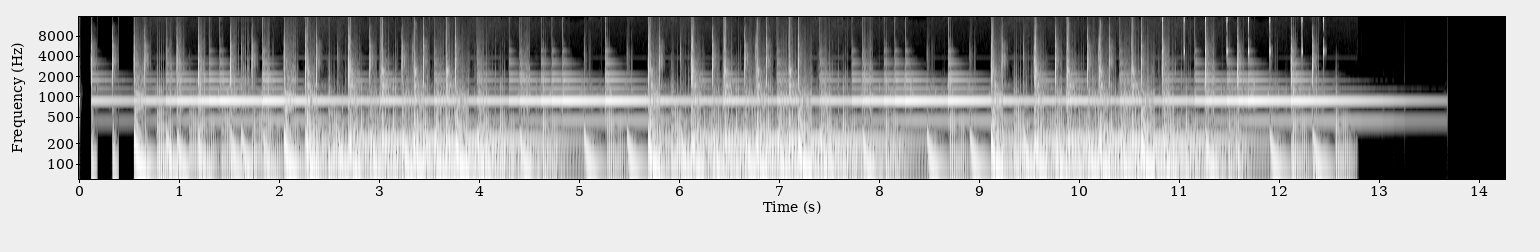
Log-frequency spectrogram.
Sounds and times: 0.1s drums 12.6s
0.6s synth 13.1s

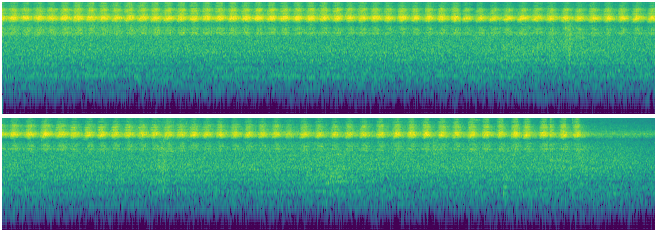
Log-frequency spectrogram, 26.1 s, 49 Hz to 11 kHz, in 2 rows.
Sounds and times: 0.0s cicadas 26.1s

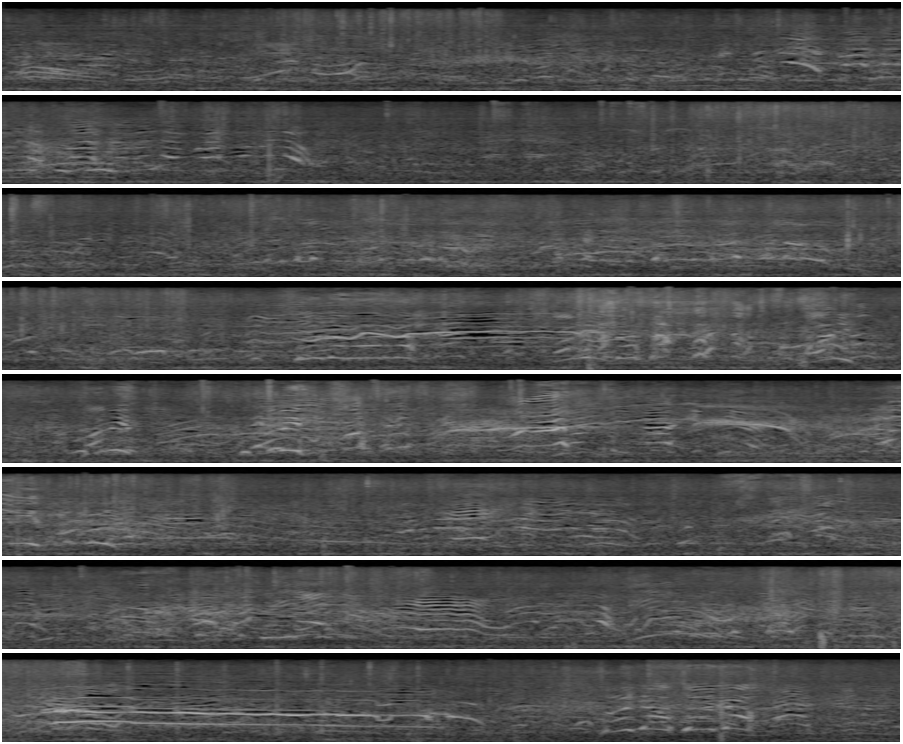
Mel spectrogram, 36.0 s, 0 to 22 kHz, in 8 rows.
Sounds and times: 0.0s hotel guests both in and out of the pool 35.9s
0.0s playing with inflatable balls 35.9s
7.6s splashing 35.9s

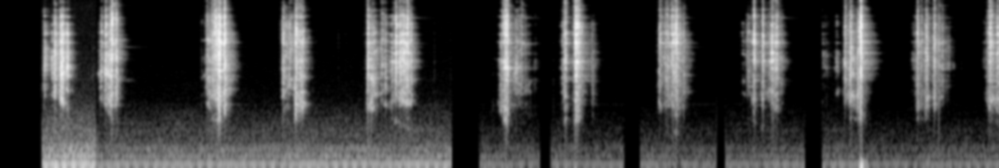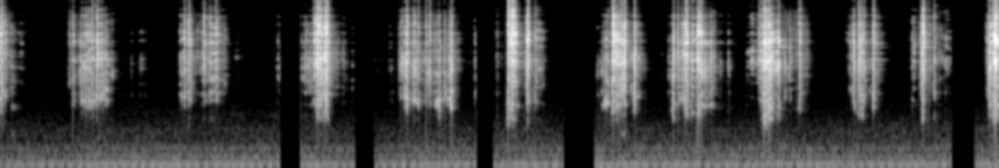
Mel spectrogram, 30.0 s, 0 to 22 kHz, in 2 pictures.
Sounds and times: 0.6s silverware spoon and fork handling and sliding one another 1.9s
3.1s silverware spoon and fork handling and sliding one another 3.6s
4.2s silverware spoon and fork handling and sliding one another 4.8s
5.5s silverware spoon and fork handling and sliding one another 6.7s

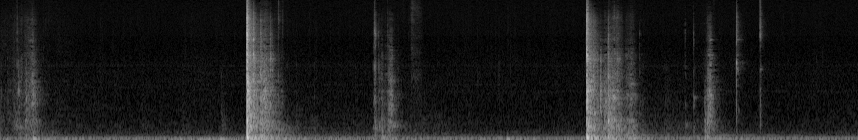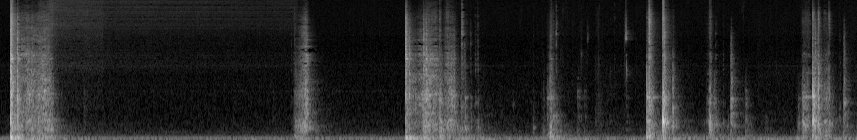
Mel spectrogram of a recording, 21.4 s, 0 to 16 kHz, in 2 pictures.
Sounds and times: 10.9s kettle on stove 14.5s

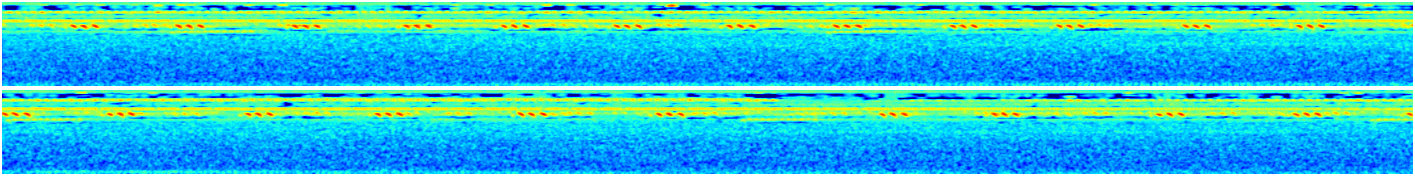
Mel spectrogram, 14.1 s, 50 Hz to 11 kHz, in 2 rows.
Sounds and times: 0.0s Frogs sang in the forest above me 14.1s
0.0s crickets sang in the pasture 14.1s

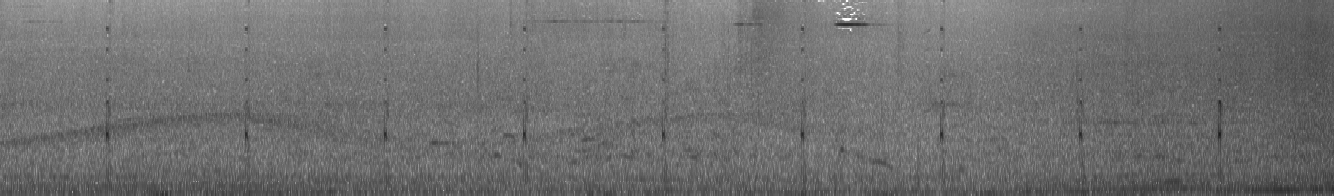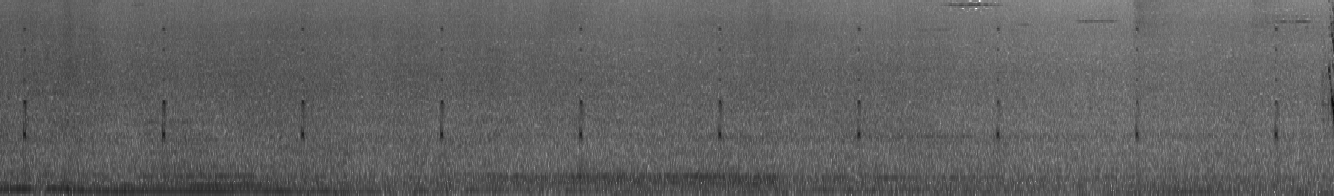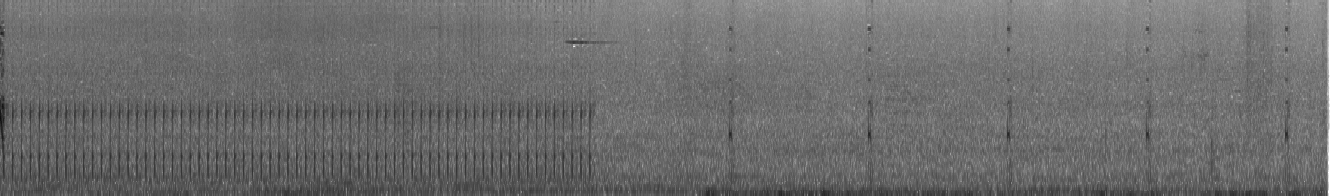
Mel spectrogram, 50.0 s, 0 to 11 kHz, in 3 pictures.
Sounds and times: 0.0s Traffic Light 43.2s
0.0s Traffic 50.0s

